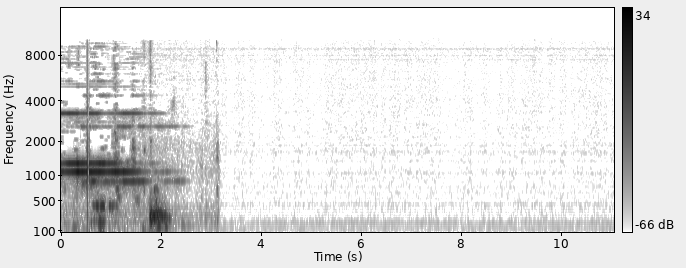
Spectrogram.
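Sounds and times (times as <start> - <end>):
parliament voting bell electronic tone: 0.0 - 2.5.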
